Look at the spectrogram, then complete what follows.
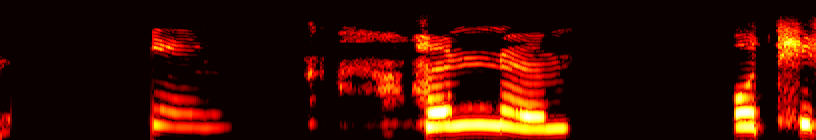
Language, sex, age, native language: Icelandic, male, 9, Icelandic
